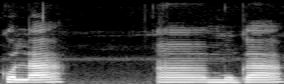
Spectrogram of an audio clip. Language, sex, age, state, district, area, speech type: Assamese, female, 18-30, Assam, Sivasagar, urban, spontaneous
